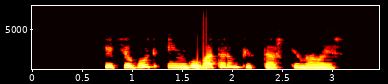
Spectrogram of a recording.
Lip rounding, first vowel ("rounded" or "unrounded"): unrounded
